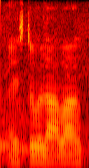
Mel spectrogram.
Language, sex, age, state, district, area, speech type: Punjabi, male, 18-30, Punjab, Ludhiana, rural, spontaneous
